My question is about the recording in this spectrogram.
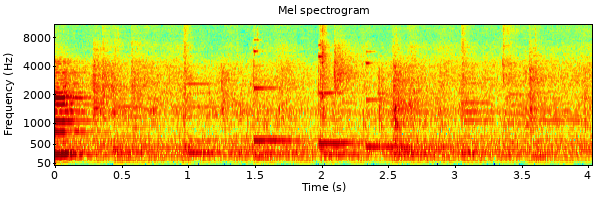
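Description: Quiet background music of short single notes at changing pitches, with a few faint clicks from scissors cutting paper.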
